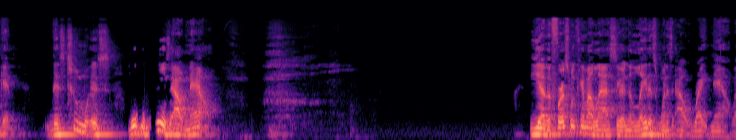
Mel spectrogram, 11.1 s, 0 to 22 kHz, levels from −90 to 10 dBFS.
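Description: Channel delay (comb filtering) runs from 0.87 to 1.87 s in the speech. One channel lags the other by roughly two samples, a small fraction of a millisecond, and summing to mono cancels energy at spaced frequencies. The first notch falls around 10 kHz, so the top end sounds dulled.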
